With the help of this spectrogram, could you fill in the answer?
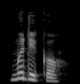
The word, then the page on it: mwdiko: Apatani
